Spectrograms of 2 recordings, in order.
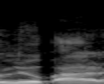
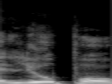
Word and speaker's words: Leopold: Is it King Lopo or Leopard? I don't know how to pronounce his name. I used to call him. Yes. Leopold. Yeah, Leopold.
